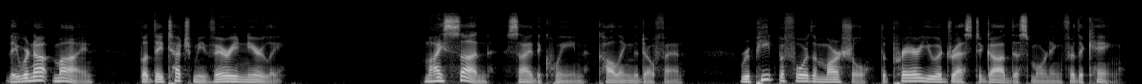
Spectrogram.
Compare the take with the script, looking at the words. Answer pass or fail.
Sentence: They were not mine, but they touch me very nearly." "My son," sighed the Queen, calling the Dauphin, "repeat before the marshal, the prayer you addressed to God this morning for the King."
pass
